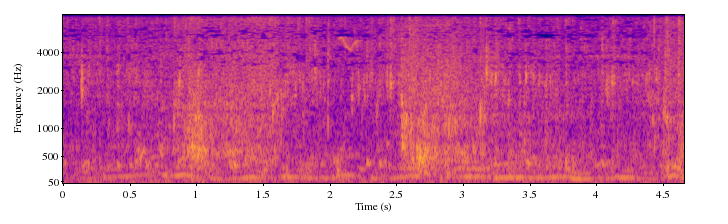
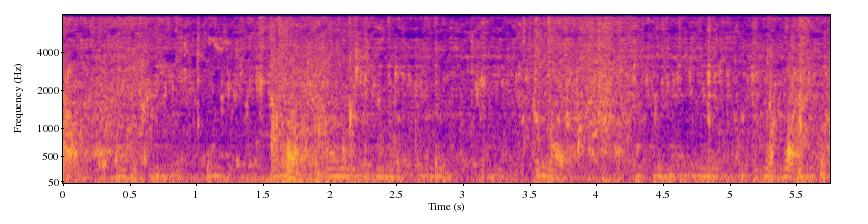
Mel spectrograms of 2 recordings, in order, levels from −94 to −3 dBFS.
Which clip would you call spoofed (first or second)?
second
